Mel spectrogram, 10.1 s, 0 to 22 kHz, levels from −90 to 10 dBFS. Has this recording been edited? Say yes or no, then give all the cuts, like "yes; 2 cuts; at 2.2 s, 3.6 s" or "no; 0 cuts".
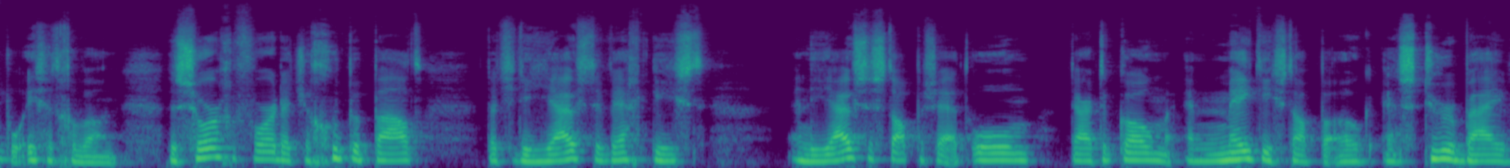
no; 0 cuts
